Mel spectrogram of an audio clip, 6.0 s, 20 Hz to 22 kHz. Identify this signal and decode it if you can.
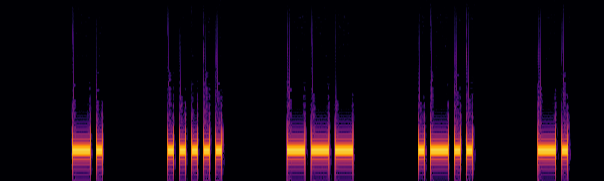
Morse code, heard as a keyed tone, about 20 wpm, spaced as for 10 wpm, 700 Hz. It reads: N5OLN
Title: 095 Lesson 16g - Letter c - Call Signs 20wpm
